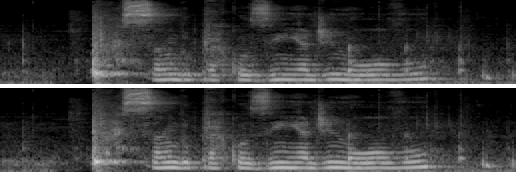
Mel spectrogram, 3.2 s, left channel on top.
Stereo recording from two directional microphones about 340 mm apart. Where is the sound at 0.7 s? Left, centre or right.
Right.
